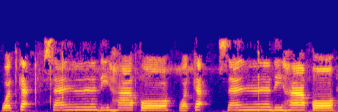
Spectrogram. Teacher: ایک تو جر کس کی اسٹرانگ ہوگی، جو جھٹکا لگے گا وہ تھوڑا اسٹرانگ ہوگا، اور دوسرا اس میں باؤنس نہیں ہوگا، یعنی کلکلا کی طرف ساؤنڈ نہیں جائے گی · Term: حمزہ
